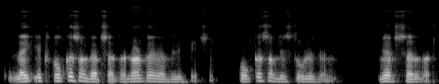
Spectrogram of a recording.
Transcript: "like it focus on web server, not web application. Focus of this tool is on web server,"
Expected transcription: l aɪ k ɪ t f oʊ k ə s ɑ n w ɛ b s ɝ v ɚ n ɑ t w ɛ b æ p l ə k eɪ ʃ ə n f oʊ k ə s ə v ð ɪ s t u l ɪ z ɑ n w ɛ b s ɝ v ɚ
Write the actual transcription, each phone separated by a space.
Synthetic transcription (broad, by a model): l aɪ k ɪ t f oʊ k ə s ɑ n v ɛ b s ɝ v ɚ n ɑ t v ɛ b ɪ l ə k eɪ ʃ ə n f oʊ k ə s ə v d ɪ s t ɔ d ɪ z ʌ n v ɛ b s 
